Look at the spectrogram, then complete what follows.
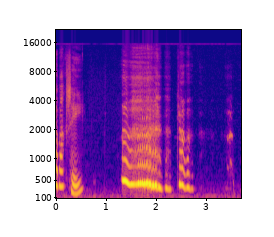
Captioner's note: crying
